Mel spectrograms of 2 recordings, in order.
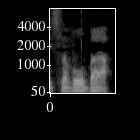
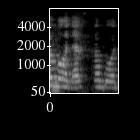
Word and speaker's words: Svoboda: leader of the neo-Nazi Slavoba party. I may have pronounced that incorrectly. Svoboda.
